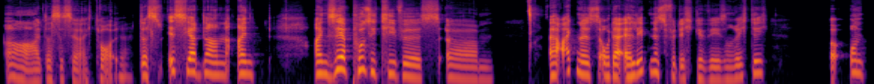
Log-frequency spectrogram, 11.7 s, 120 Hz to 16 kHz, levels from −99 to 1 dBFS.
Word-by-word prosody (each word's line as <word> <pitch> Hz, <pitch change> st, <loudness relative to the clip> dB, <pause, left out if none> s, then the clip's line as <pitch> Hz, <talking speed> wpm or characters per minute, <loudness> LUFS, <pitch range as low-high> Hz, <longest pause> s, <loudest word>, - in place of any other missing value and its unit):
Ah, 160 Hz, -7 st, -6 dB
das 165 Hz, 0 st, -1 dB
ist 165 Hz, -, 0 dB
ja 145 Hz, -3 st, -9 dB
echt 140 Hz, -, -13 dB
toll. 185 Hz, +1 st, -10 dB
Das 200 Hz, -2 st, +2 dB
ist 255 Hz, -, +6 dB
ja 250 Hz, -1 st, +6 dB
dann 210 Hz, -1 st, -2 dB
ein 220 Hz, 0 st, +2 dB, 0.8 s
ein 225 Hz, -1 st, +3 dB
sehr 285 Hz, +9 st, +8 dB
positives, 215 Hz, -, -1 dB
ähm, 160 Hz, -3 st, -10 dB, 0.7 s
Ereignis 220 Hz, -6 st, +1 dB
oder 195 Hz, -1 st, +3 dB
Erlebnis 230 Hz, +3 st, +1 dB
für 195 Hz, -, -5 dB
dich 170 Hz, 0 st, -4 dB
gewesen, 160 Hz, -1 st, -9 dB
richtig? 190 Hz, +7 st, -7 dB, 0.8 s
Äh, -, -, -1 dB, 0.2 s
und 240 Hz, -3 st, -5 dB
195 Hz, 125 wpm, -26 LUFS, 165-225 Hz, 0.8 s, sehr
